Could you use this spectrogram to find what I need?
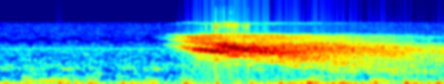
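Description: A loud electronic whoosh sweeps down in pitch and fades.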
